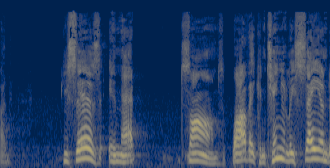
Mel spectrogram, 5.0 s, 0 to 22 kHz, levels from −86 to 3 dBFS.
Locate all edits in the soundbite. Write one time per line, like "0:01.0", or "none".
0:03.4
